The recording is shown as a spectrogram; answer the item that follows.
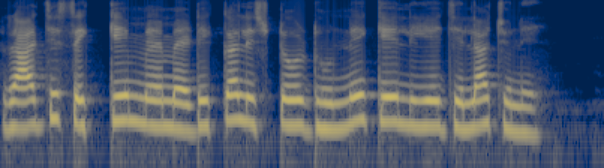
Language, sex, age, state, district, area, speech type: Hindi, female, 18-30, Madhya Pradesh, Bhopal, urban, read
